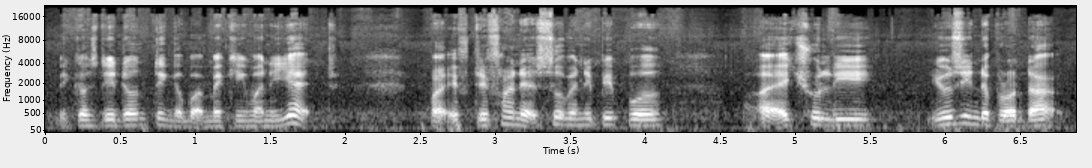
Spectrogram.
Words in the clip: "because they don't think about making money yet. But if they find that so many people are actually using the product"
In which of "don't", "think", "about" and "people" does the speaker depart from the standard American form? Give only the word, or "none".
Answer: think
